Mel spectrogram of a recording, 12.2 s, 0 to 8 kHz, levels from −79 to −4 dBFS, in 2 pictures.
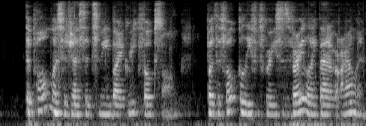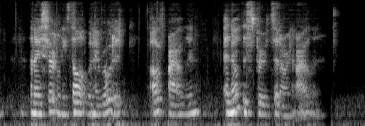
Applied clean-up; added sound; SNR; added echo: neural separator model SepFormer DNS4.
